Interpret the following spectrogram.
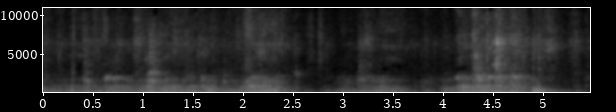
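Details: Puppies at play indoors: rough little growls and yelping barks come in clustered bursts about every second, with scrabbling and knocking sounds of tussling in between.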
